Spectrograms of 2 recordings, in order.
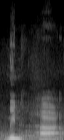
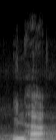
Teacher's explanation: nunnya itu harus terang dan pendek, tidak boleh panjang. Minha. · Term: izhar halqi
